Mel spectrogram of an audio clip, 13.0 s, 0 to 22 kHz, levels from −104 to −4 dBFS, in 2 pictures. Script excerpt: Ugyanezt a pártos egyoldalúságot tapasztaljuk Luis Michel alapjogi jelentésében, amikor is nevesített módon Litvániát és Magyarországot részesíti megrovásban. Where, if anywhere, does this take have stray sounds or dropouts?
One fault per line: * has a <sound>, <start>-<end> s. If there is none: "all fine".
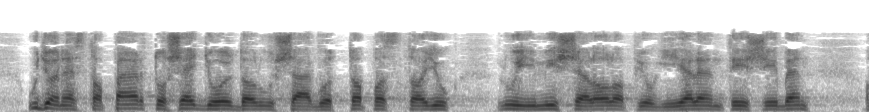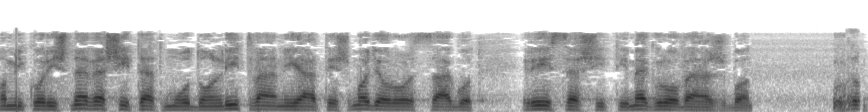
* has a laugh, 12.8-13.0 s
